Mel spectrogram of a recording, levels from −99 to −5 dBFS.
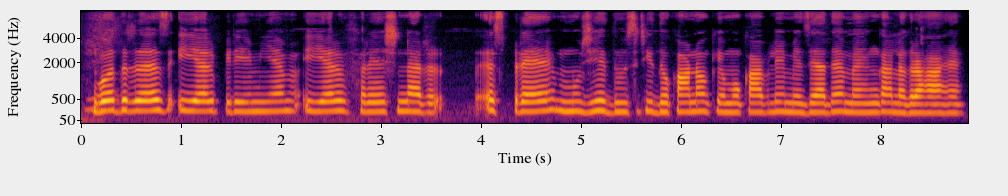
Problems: constant background noise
